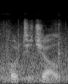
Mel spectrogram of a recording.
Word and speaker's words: Portixol: tit Port tit CH the x is pronounced like a CH so poy CH I think it'll be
